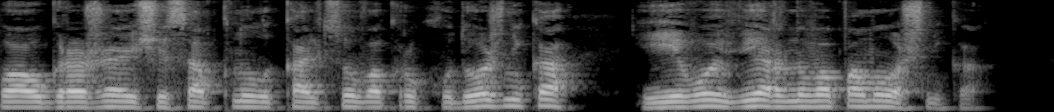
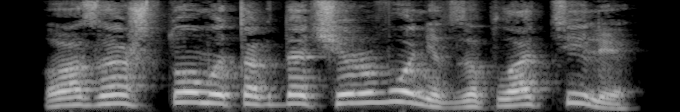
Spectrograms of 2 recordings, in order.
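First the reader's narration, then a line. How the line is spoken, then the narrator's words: Shouted. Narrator (Russian): выкрикнул Петухов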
